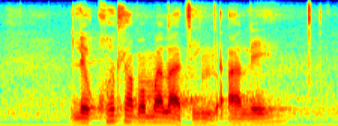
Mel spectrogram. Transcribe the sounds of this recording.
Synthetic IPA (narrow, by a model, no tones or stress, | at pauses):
lɪq͡χʰʊt͡ɬʰamamalat͡sʼiŋ̩a̰lɪ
